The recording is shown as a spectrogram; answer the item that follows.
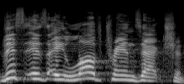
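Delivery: ordinary talk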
